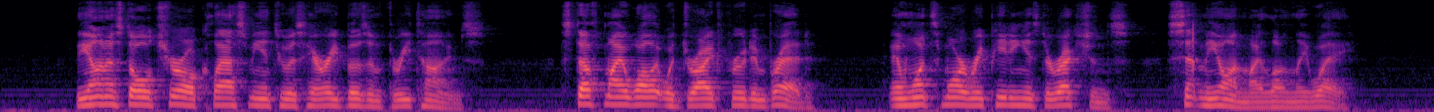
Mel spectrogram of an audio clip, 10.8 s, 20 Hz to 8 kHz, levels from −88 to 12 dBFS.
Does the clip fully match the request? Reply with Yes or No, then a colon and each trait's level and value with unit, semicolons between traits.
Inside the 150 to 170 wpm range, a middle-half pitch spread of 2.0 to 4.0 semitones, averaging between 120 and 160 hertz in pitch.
No: average, 180 wpm; average, 2.8 semitones; medium, 140 Hz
